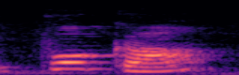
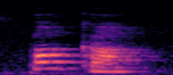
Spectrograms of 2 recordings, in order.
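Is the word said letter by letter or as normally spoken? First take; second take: letter by letter; normally spoken. First: The word is read exactly as it is spelled. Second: The word is said the way people normally speak. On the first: "ça s'écrit пока" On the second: "mais ça se prononce пока"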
